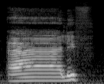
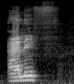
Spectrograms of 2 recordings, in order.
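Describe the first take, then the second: First: The word is drawn out slowly. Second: The word is said quickly and short. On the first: The speaker calls it wrong. "Do not say alif" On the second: The speaker calls it right. "Say alif. / pronounce it fast"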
